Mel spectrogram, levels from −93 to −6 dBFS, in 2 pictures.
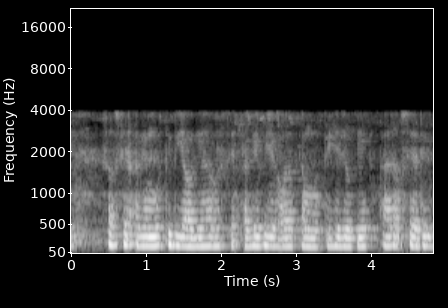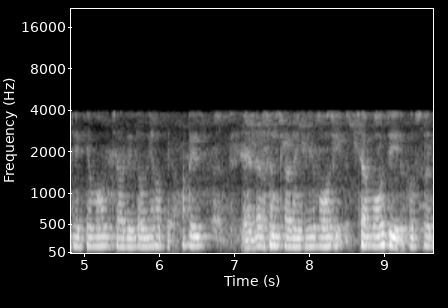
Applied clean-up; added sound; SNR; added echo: none; none; none; reverberation time 0.5 s.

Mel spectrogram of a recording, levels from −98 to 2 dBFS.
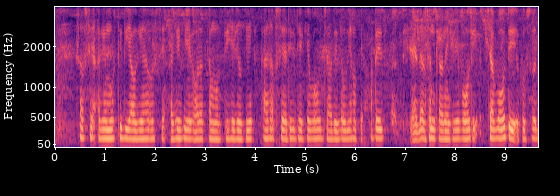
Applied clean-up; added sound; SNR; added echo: none; none; none; none.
